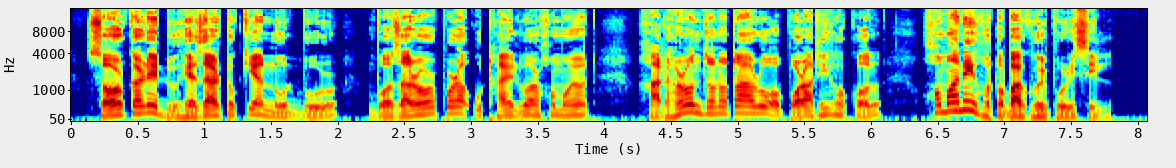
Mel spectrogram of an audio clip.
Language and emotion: Assamese, surprised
